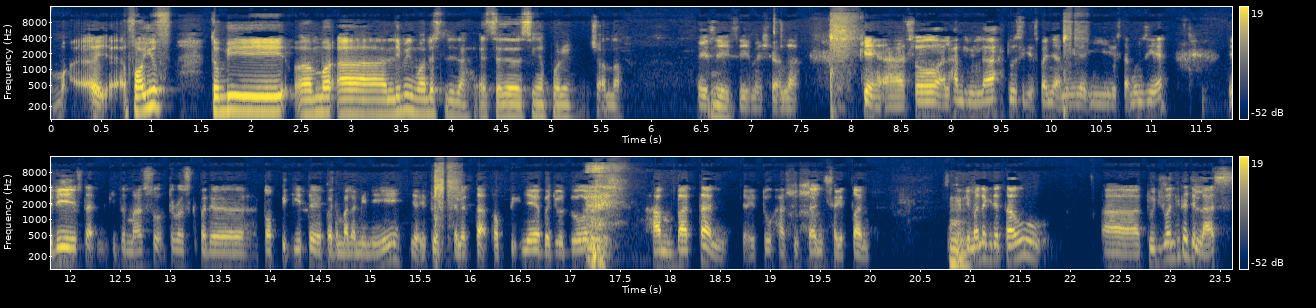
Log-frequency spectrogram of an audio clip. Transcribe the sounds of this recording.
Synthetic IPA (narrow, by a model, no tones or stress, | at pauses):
fɔju | t̪ubi | ʔəlivɪ̃ŋmɔdəslilahɛsədəsiŋapɔɹəninʃa̰ə̰lːɑh | esisihmaʃaʔəlːɑh | okeasoalɦamd̪uliilaht̪usəkɪt̪səbaɲak̚mə̃ninaʔiust̪at̪̚munziah | d͡ʒadiust̪at̪̚kit̪əmasʊk̚t̪əɾʊskə̥padat̪opɪkːit̪əpadamalaminijaʔit̪uki̥t̪ələt̪aʔt̪opɪk̚ɲə̃bəd͡ʒodʊn | hambat̪anjaʔit̪uhasusanʃait̪an | səpərt̪imanak̬it̪ət̪au | ət̪ud͡ʒuankit̪əd͡ʒəlas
